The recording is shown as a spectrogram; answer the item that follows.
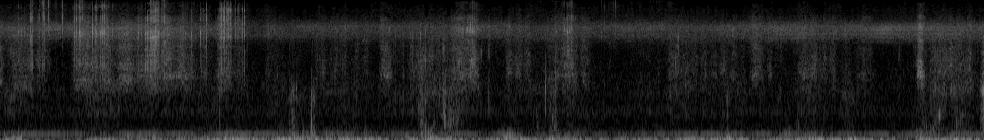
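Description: Wind rumbling unevenly on an action-camera microphone over open water, with a steady low hum underneath and a few short knocks scattered through.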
